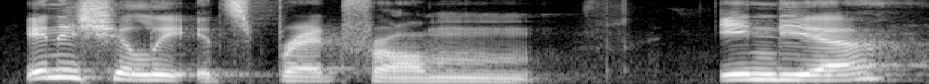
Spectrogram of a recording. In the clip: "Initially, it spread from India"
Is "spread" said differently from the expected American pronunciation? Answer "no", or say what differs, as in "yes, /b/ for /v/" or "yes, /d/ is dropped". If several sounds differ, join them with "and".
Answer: no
